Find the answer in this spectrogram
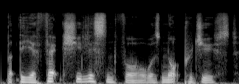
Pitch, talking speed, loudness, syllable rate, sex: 105 Hz, 225 wpm, -18 LUFS, 6.2 syllables/s, male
